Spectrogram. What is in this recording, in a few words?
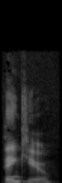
Thank you English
